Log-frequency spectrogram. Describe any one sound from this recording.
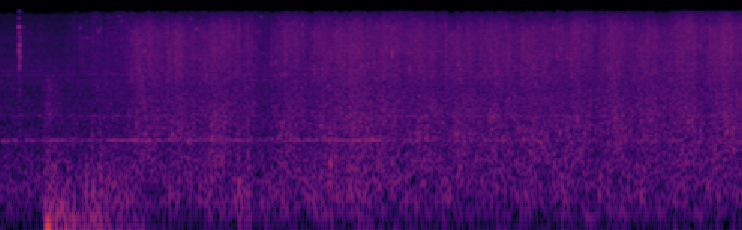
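Water splashes under a galloping horse's hooves.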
